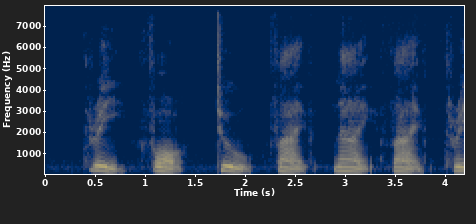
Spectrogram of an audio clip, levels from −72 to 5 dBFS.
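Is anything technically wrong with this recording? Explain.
No, the speech comes through G.722 wideband telephone coding at 64 kbit/s with at most a faint trace of the coding, and nothing in the signal marks a technical fault.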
